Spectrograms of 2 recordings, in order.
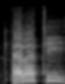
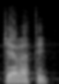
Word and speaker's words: pjevati: So basically, if you take the verb pevati, it can have so these orthographic and pronouncing variants: pevati, pevati, Cyrillic Latin, and then pjevati, pjevati. So four variants.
